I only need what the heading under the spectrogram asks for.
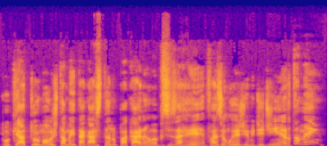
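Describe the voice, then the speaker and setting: Man in his 60s preaching, high bright voice. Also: sing-song, fast, no echo, clean studio sound. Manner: call-and-response preaching, shouting prompts to the congregation. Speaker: pastor. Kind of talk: sermon. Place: church hall.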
